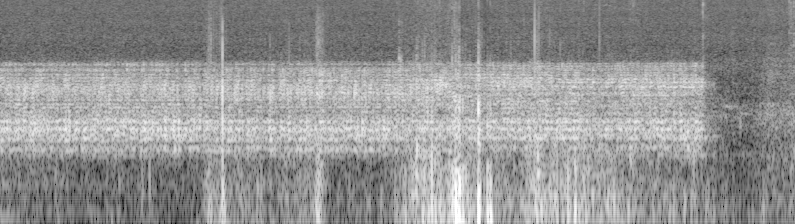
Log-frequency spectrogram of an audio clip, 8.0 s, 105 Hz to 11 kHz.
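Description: Steady static hiss from the receiver speaker of a Yaesu HF transceiver tuned to the 40-metre sideband band. The hiss cuts off suddenly about seven seconds in as the radio is keyed to transmit for the antenna tuner's tune cycle. A few light clicks and some dull knocks around the middle come from a hand pressing the tuner's button.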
